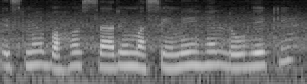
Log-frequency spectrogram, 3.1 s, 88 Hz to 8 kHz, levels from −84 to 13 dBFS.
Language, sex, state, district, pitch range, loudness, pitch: Hindi, female, Uttar Pradesh, Lucknow, 220-245 Hz, -16 LUFS, 235 Hz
